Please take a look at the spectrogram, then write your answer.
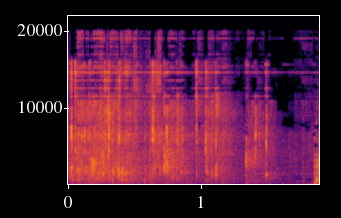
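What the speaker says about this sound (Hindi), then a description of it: "अगर आप तालियां बजा दें तो बड़ी अच्छी बात है" Audience applause at a public gathering, a steady burst of clapping that fades gradually, with brief swells near the end.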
